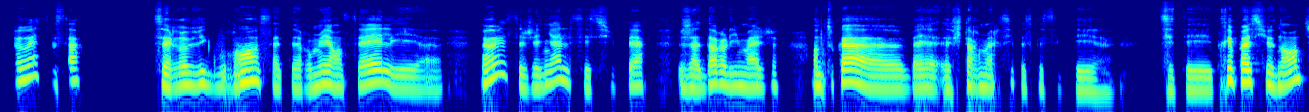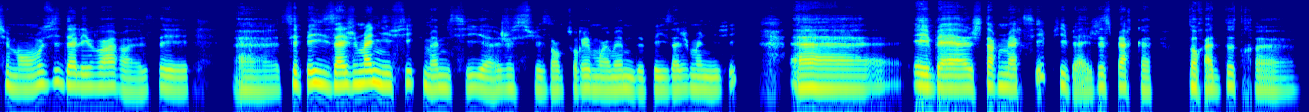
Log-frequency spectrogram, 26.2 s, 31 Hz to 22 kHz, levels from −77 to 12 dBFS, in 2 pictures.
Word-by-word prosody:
M 195 - 0
ouais, 240 +4 +1
c'est - - -15
ça. 195 0 +2 0.8
C'est - - +4
revigorant. 155 +5 +1
Ça 145 -7 -7
te 130 - -10
remet 135 +6 -1
en 135 -3 -1
selle 170 +5 +2
et 125 -2 -5
heu, 115 0 -13 0.4
beh, 170 - +3
ouais, 280 +7 +4
c'est 135 - -6
génial, 165 +10 -2
c'est 125 - -10
super. 75 - -5 0.3
J'adore 135 +6 +1
l'image. 140 -1 -3 0.4
En 150 - 0
tout 140 - -8
cas, 175 -7 +8 0.3
heu, - - -7
beh 125 +1 -3
et 120 - -5
je 110 - -7
te - - -1
remercie 135 +6 -5
parce 125 -6 -14
que 125 - -16
c'était, 115 -2 -9
heu, - - -14 0.6
c'était 115 0 -5
très 210 - +3
passionnant. 180 -1 +3
Tu 170 -8 -6
m'en 125 0 -2
envie 165 +4 -3
d'aller 145 -3 +2
voir, 145 -1 0
heu, 110 0 -7
ces, 120 -3 -3 0.4
heu, 115 0 -5
ces 160 - 0
paysages 155 0 +5
magnifiques, 170 0 +3
même 130 -2 -2
si, 130 +1 -5
heu, 115 0 -3
je 130 +1 -4
suis 115 0 -8
entourée, 125 +2 -3
moi-même, 120 0 -2
de 115 0 -6
paysages 120 +2 -4
magnifiques. 120 -2 -5 0.5
Heu, 130 - +2 0.3
eh 145 -2 +5
ben, 130 -1 +6
je 115 - -5
te 150 - +3
remercie 140 - 0
puis 150 -3 -4
beh, 110 -2 -4
j'espère 140 +3 0
que 120 - -3 0.4
tu - - +2
auras - - +3
d'autres, 130 +3 -6
heu, 115 -1 -6
130 Hz, 165 wpm, -26 LUFS, 120-150 Hz, 0.8 s, cas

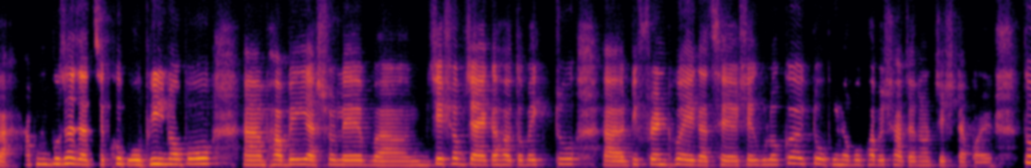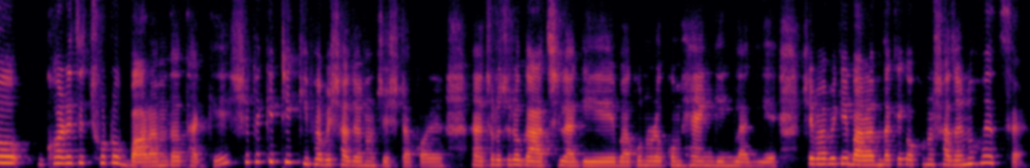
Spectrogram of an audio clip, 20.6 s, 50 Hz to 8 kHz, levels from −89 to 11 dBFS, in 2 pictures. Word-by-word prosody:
বাহ! 185 -1 +1 0.2
আপনি 250 +3 -3
বুঝা 270 +2 +7
যাচ্ছে 230 0 +5
খুব 260 -1 +4
অভিনব 245 +1 +4 0.6
আ - - +6 0.2
ভাবেই 230 +1 +4
আসলে 220 0 0 0.3
বা 200 -1 +1 0.5
যেসব 255 0 +4
জায়গা 220 0 +6
হয়তোবা 225 0 0
একটু 230 +3 -9 0.4
আ - - +4 0.2
ডিফরেন্ট 240 0 +2
হয়ে 230 -3 +4
গেছে 200 +1 0 0.2
সেগুলোকেও 225 +4 -2
একটু 265 +1 -6
অভিনবভাবে 225 -1 -3
সাজানোর 200 -2 -3
চেষ্টা 195 -1 -5
করেন। 170 0 -6 0.3
তো 320 - +3 0.5
ঘরে 295 0 +2
যে 315 - -2
ছোট 310 0 -5 0.2
বারান্দা 185 +3 +1
থাকে 180 +3 -7 0.2
সেটাকে 360 +2 -5
ঠিক 355 -1 -1
কীভাবে 245 -3 -2
সাজানোর 195 -3 -2
চেষ্টা 185 0 -7
করেন? 180 0 -7 0.3
আ - - +1
ছোট, 235 - -5
ছোট 230 0 -2
গাছ 190 -1 +3 0.2
লাগিয়ে 185 0 0
বা 190 - -2
কোনরকম 200 -1 -5
হ্যাঙ্গিং 195 -2 -3
লাগিয়ে 180 0 -6 0.3
সেভাবে 260 0 +1
কি 280 - +1
বারান্দাকে 220 +2 +2
কখনো 230 +1 -7
সাজানো 225 +2 0
হয়েছে? 315 0 -5
225 Hz, 150 wpm, -23 LUFS, 195-245 Hz, 0.6 s, বুঝা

